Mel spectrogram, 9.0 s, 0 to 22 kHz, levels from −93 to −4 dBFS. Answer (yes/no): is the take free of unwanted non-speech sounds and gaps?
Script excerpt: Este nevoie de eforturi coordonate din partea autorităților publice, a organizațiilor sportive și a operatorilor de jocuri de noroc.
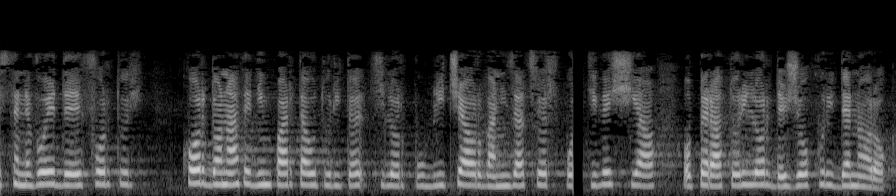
no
